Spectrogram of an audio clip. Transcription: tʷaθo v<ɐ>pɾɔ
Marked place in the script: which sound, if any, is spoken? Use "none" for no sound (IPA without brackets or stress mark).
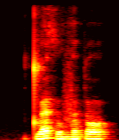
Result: ɐ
